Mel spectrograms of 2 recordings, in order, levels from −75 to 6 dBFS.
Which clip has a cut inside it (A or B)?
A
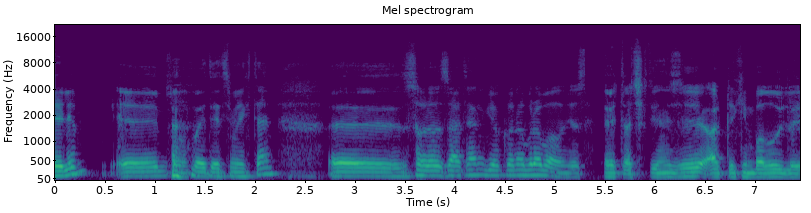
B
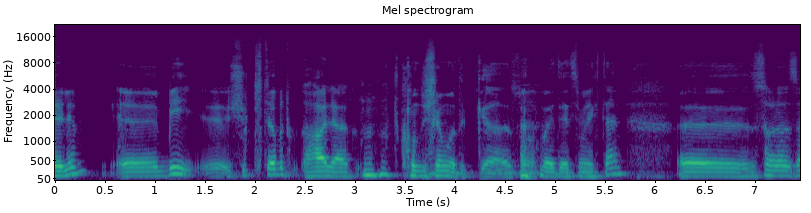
A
